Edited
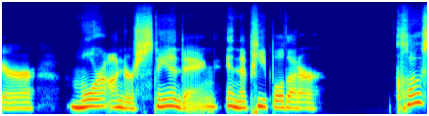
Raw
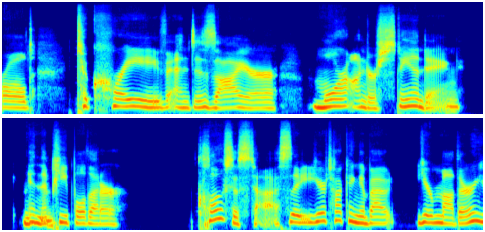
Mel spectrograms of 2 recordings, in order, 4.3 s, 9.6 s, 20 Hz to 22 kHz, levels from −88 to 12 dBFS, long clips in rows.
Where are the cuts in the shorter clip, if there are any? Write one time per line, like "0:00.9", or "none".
0:02.2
